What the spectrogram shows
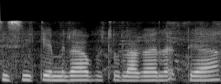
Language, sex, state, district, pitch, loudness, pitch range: Wancho, female, Arunachal Pradesh, Longding, 195 Hz, -19 LUFS, 195-205 Hz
